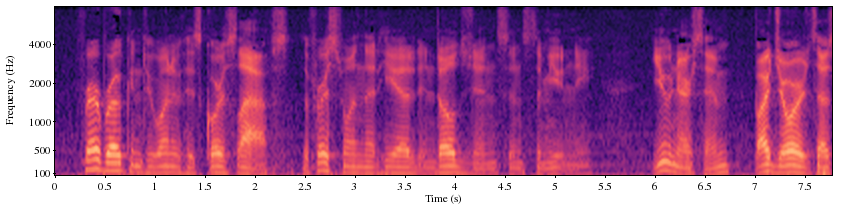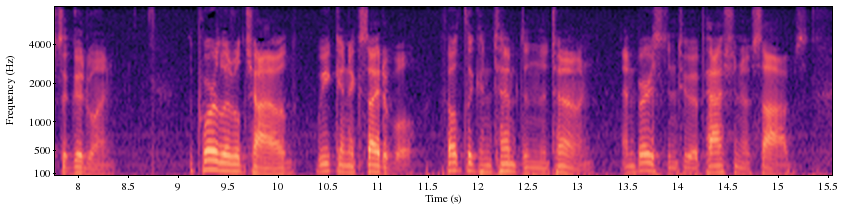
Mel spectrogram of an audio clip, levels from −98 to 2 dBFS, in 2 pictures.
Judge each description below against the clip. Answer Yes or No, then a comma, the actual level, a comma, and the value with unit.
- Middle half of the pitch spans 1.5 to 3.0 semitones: No, average, 4.1 semitones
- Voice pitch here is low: Yes, low, 105 Hz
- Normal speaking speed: Yes, average, 185 wpm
